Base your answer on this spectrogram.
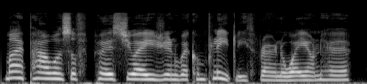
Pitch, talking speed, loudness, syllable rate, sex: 225 Hz, 165 wpm, -16 LUFS, 5.2 syllables/s, female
